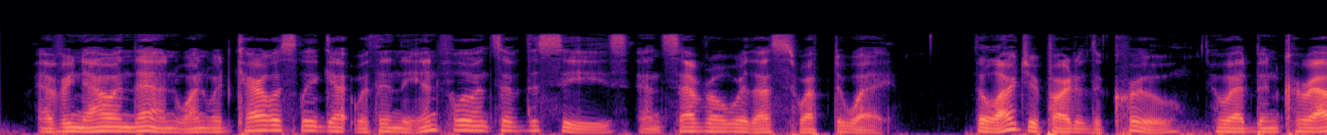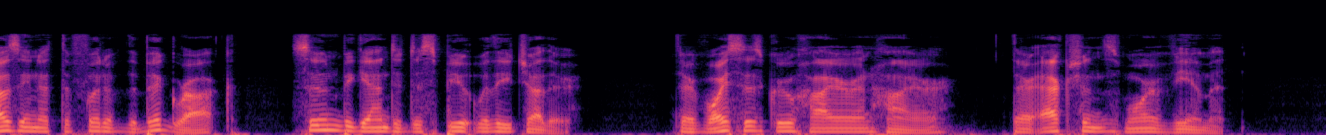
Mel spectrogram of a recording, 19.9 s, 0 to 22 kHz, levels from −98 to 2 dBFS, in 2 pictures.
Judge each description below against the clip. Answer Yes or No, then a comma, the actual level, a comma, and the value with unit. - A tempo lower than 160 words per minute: No, average, 165 wpm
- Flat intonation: No, average, 3.8 semitones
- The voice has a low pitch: Yes, low, 110 Hz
